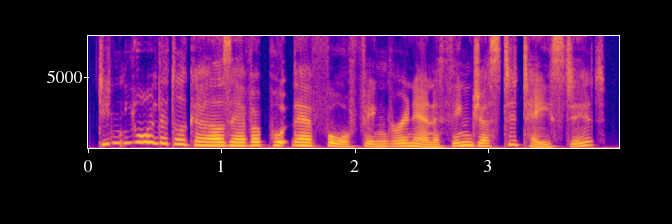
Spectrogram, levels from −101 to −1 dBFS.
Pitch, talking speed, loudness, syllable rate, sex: 240 Hz, 210 wpm, -18 LUFS, 5.9 syllables/s, female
